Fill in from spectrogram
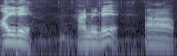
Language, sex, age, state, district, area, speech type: Nepali, male, 60+, West Bengal, Jalpaiguri, urban, spontaneous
